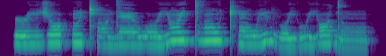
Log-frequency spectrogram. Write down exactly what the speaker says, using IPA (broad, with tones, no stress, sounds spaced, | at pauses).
ɹ ĩ˨ ʒ ɔ˧ h õ˧ cʰ ɔ̃˨ d ɛː˨ w o˨ j ɔ̃˦ j dʱ ɔ̃˦ w cʰ õ˧ w ĩ˦ v o˨ j u˦˨ j ɔ˦ d õː˨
